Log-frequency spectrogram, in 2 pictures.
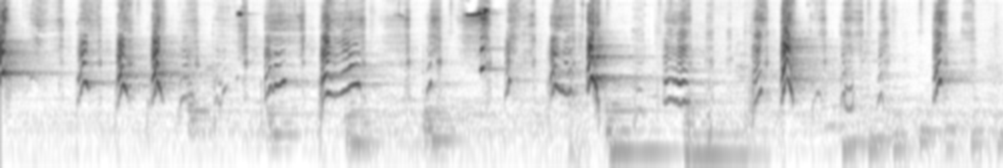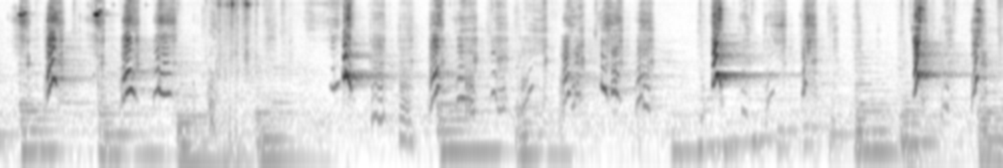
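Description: Poodle barking again and again, sharp barks coming one or two a second with a short pause near the middle, over background music with a low bass line.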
